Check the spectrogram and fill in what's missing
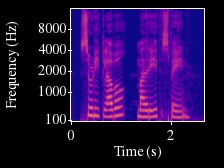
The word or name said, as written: Zuri Clavo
